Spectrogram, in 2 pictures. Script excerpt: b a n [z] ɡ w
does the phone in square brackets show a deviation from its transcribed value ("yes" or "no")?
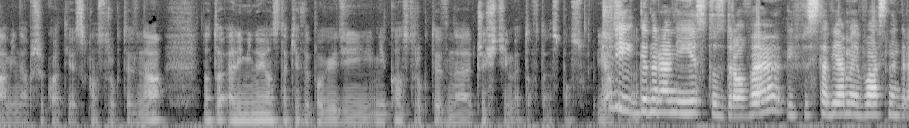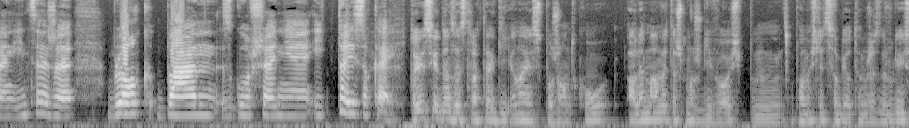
no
